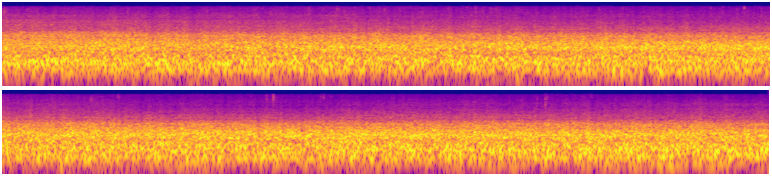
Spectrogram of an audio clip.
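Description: A jet airliner roars as it rolls through spray.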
